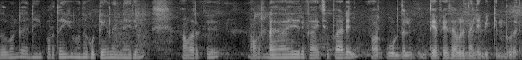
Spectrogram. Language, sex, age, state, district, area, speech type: Malayalam, male, 18-30, Kerala, Idukki, rural, spontaneous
